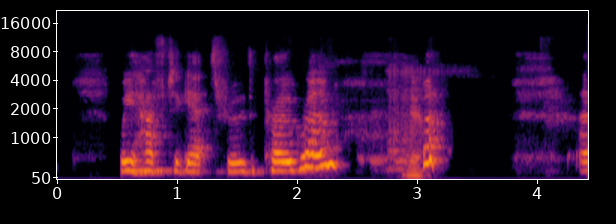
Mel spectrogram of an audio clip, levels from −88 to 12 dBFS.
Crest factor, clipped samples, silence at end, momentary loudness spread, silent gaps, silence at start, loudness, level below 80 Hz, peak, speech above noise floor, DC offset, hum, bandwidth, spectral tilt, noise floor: 18 dB; under 0.1%; 0 s; 16 LU; none; 0.55 s; -20 LUFS; -64 dBFS; -4 dBFS; 47 dB; under 0.1%; none; 11 kHz; -6 dB/octave; -67 dBFS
